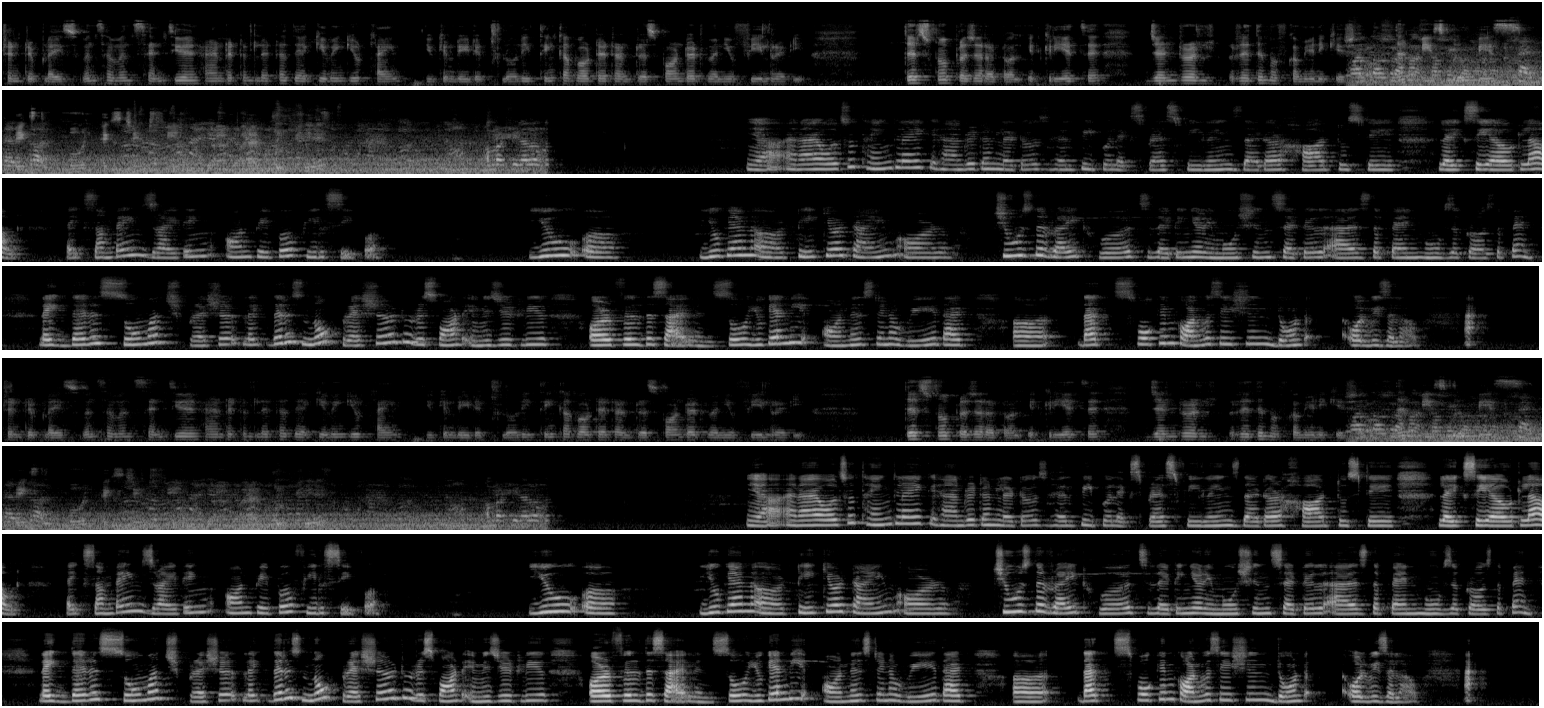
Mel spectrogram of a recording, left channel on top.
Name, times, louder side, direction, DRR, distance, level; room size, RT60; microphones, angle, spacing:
voice 1, 0.0-8.6 9.0-13.7 13.9-15.2 15.5-19.3, left 4 dB, 90° left, 6 dB, 2.6 m, -40 dB
sound 1, 13.4-20.9, left 3 dB, 45° left, 1.0 m, -33 dB
voice 2, 22.8-31.0 31.4-34.6 36.1-37.0 37.8-40.3 40.7-56.7 57.0-59.2 59.6-60.9, right 3 dB, 65° right, 10 dB, 1.5 m, -27 dB
29.0 x 11.0 x 3.3 m, 0.36 s
head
